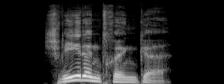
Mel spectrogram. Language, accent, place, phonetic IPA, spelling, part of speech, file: German, Germany, Berlin, [ˈʃveːdənˌtʁʏŋkə], Schwedentrünke, noun, De-Schwedentrünke.ogg
- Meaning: nominative/accusative/genitive plural of Schwedentrunk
